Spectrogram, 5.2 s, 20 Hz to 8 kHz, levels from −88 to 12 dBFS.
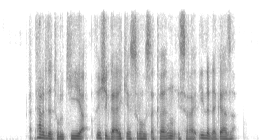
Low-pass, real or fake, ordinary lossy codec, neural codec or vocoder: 7.2 kHz; fake; none; codec, 16 kHz, 0.8 kbps, ZipCodec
